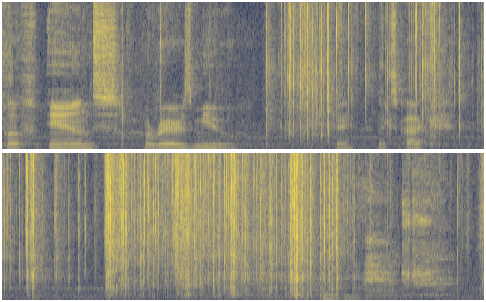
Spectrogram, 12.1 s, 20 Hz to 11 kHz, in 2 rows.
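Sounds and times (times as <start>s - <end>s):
foil wrapper crinkling and tearing: 3.3s - 10.5s.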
